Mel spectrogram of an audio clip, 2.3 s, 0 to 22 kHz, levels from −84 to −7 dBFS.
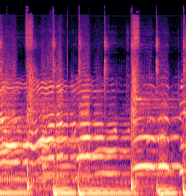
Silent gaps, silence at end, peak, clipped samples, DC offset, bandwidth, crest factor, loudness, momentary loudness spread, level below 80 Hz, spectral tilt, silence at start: none; 0 s; -2 dBFS; under 0.1%; under 0.1%; 17 kHz; 8 dB; -10 LUFS; 3 LU; -16 dBFS; -5 dB/octave; 0 s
